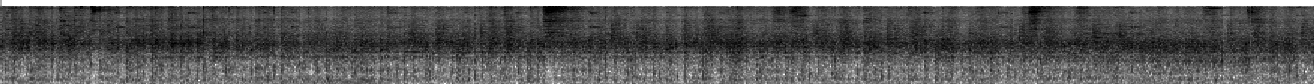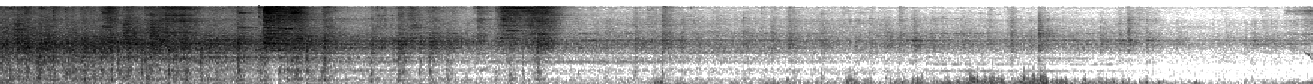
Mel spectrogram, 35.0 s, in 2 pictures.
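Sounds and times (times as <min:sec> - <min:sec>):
train wheels clattering over rail joints: 0:00.0 - 0:25.3.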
